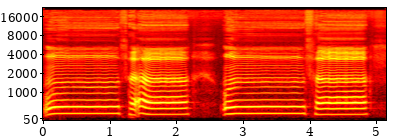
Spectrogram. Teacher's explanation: نون ساکن کے بعد ثا ہے تو غنہ کر رہے ہیں ہم۔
